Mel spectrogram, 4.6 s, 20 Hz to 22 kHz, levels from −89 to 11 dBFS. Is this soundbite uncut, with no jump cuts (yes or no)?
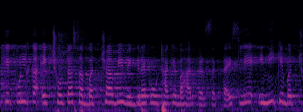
yes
